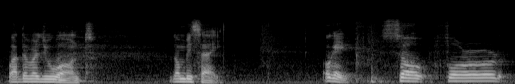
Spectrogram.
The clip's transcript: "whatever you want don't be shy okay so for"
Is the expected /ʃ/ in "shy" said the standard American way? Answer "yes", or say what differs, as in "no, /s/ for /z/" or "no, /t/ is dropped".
no, /s/ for /ʃ/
